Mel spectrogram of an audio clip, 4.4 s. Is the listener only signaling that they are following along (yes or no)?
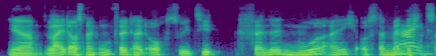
yes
